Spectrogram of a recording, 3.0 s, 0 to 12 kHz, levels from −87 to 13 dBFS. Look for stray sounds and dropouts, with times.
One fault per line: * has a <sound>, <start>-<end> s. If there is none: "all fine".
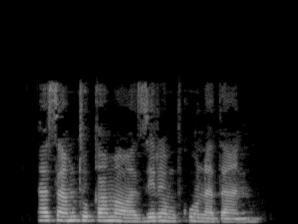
all fine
